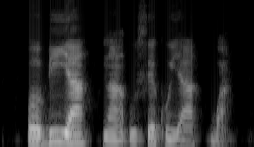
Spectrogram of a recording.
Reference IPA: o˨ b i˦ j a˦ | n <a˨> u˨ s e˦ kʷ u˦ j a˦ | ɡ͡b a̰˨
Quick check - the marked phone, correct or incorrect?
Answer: correct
